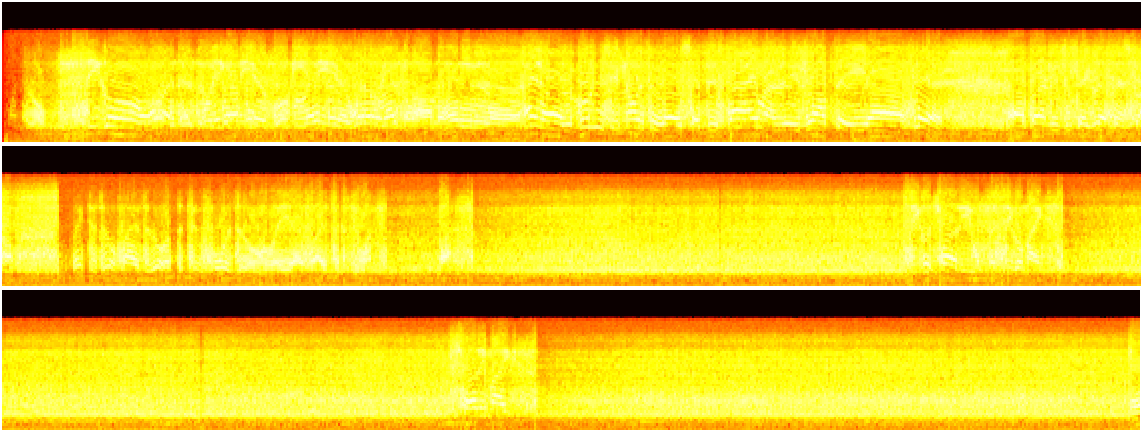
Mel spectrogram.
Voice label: english radio; cuba shootdown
